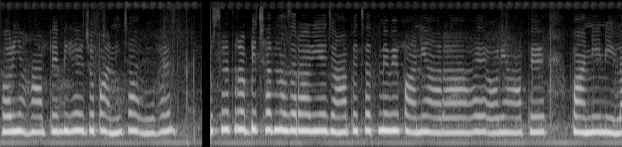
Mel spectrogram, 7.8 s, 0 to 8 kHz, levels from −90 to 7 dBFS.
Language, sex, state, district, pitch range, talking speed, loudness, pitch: Hindi, female, Bihar, West Champaran, 310-340 Hz, 245 wpm, -15 LUFS, 325 Hz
